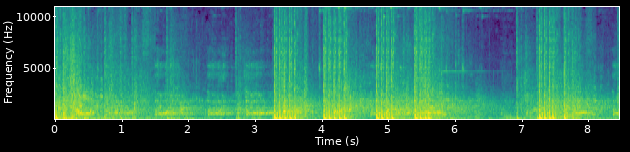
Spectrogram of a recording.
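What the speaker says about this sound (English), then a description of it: "Who's shooting? Let's go see if we can find this this firefight." Bursts of gunfire ring out in a Fallout 4 firefight, with several loud, sharp volleys and single shots spaced across a steady bed of noise, the clusters coming at irregular intervals.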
